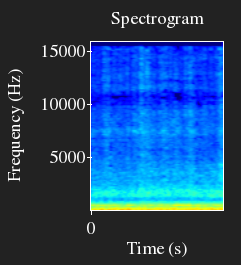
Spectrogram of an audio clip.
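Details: Mid-temperature refrigeration cooler after correcting a backward liquid line solenoid valve, with the condensing unit running: smooth, steady fan hum, constant low drone, no rattles or pulsing; normal operation.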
